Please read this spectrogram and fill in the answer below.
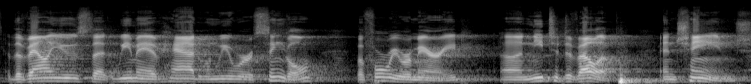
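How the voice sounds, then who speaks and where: Speaking with an American accent, a man goes at a fairly slow pace with medium pitch and ordinary pitch variation. There is noticeable background noise and audible room echo. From India. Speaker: conference session moderator. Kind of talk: conference speech.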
